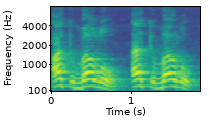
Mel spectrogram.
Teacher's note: اکبر کے آخر میں جو را ہے اس کو بھی ہم موٹا پڑھیں گے، کیونکہ را پہ زبر آیا ہے، اور یہ ہم نے قاعدہ بیان کیا تھا کہ جب را پہ زبر یا پیش ہو تو اس کو ہم موٹا پڑھیں گے، اور یہاں بھی را پہ پیش ہے لہذا ہم اس کو موٹا پڑھیں گے۔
